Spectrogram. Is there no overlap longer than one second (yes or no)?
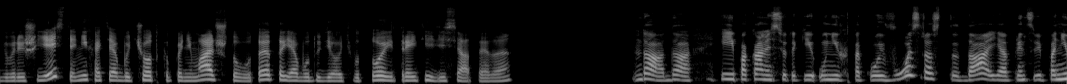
yes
